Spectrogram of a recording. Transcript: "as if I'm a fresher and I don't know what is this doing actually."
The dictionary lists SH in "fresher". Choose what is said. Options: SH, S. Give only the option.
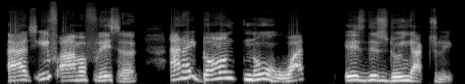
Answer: S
